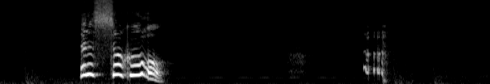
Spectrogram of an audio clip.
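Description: A young man exclaims with excitement into a close microphone.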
